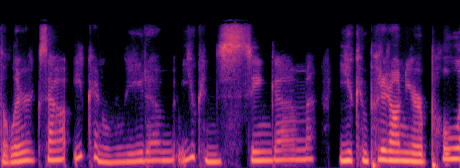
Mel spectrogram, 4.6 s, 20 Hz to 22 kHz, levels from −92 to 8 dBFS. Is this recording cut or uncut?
cut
